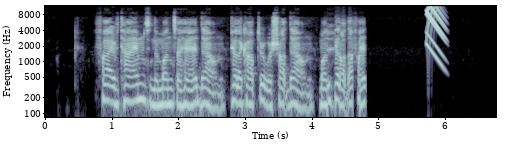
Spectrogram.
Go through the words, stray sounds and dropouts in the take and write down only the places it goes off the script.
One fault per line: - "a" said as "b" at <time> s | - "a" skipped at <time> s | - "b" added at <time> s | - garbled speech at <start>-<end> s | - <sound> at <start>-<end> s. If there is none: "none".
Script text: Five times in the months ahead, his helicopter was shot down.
- "his" said as "down" at 2.3 s
- garbled speech at 4.1-4.8 s
- chirp at 5.7-6.1 s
